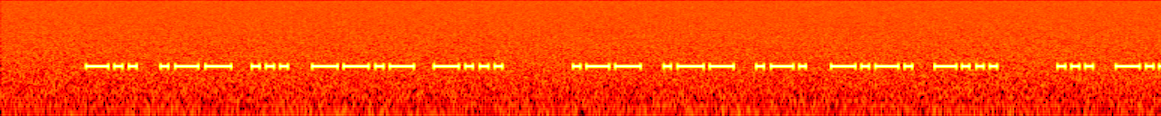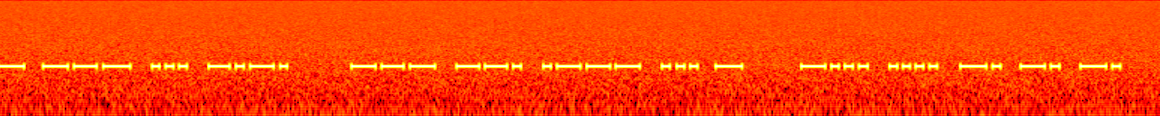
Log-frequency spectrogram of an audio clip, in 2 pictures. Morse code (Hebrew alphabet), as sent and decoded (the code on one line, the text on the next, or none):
-.. .-- ... --.- -... / .-- .-- .-. -.-. -... / ... -.- --- ... -.-. / --- --. .--- ... - / -... .... -. -. -.
דצשקב צצרסב שכהשס הגעשת בחננן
